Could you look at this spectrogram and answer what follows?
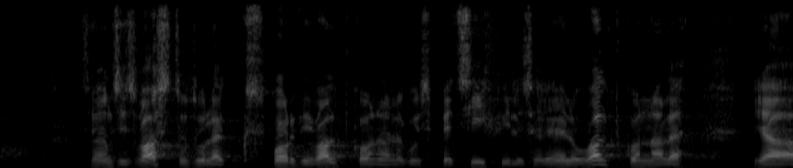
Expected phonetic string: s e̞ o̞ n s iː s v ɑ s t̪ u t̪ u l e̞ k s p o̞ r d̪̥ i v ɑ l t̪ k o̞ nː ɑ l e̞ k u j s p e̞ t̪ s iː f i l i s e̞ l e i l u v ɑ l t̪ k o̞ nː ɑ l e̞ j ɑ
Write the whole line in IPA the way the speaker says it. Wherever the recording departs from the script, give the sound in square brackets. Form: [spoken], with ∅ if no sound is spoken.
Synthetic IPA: s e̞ o̞ n s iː s v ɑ s t̪ u t̪ u l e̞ k s p o̞ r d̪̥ i v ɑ l t̪ k o̞ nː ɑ l e̞ k u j s p e̞ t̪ s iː f i l i s e̞ l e [e] l u v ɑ l t̪ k o̞ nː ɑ l e̞ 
